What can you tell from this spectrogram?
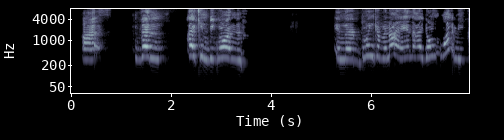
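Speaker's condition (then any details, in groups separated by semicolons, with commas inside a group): Cerebral palsy; spastic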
